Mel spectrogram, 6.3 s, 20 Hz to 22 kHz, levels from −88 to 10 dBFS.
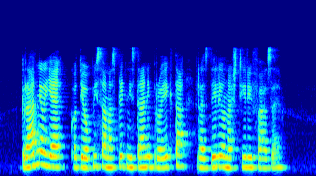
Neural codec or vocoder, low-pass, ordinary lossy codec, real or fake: none; 7.2 kHz; MP3, 64 kbps; real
